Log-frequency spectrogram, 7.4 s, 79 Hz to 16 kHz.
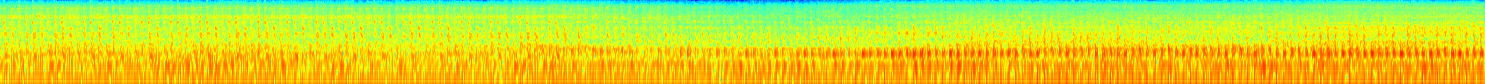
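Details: Peugeot 406 2.2 HDi diesel idling on a freezing morning right after swapping the leaking high-pressure (R70) fuel pump, first start after priming; even, regular diesel clatter at steady idle with a faint chirping tick creeping in later, engine runs smooth.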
